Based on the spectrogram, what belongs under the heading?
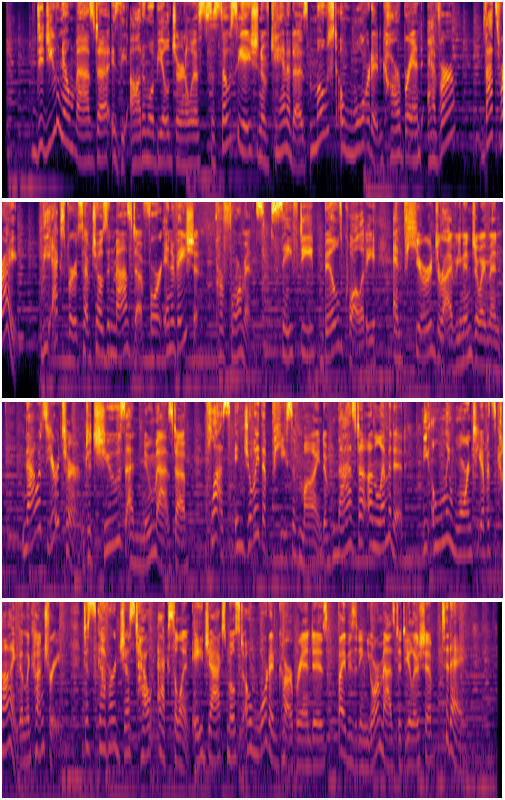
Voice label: female English neutral North American accent commercial; english canadian; mazda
